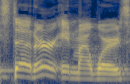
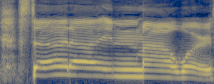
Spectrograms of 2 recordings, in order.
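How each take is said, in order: First: The R sound in stutter is pronounced. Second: The R sound in stutter is dropped. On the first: "She didn't say" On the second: "So the R color was taken out"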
